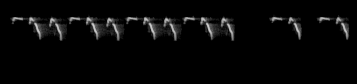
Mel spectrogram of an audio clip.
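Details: Java sparrow of the wingko variety in a mastering recording: quick high paired notes, each a short flat whistle dropping into a steep downward sweep, repeated rapidly in a run, a brief pause, then three more pairs.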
